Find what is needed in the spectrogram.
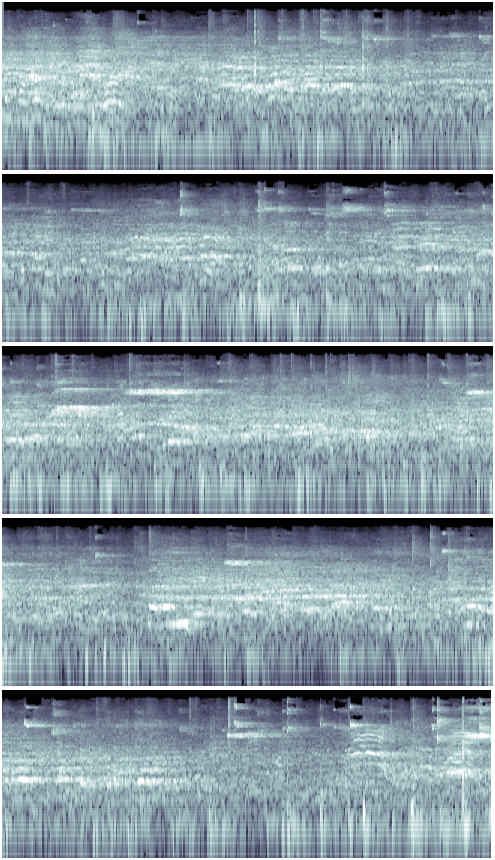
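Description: Basketball bouncing on a hardwood gym floor during play, repeated thuds echoing in a large hall, over the chatter of spectators.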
